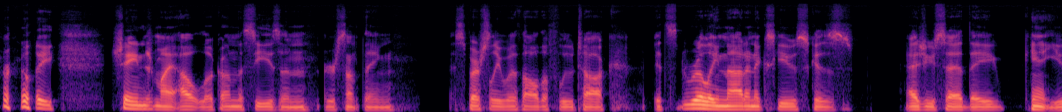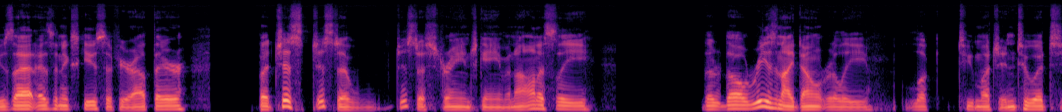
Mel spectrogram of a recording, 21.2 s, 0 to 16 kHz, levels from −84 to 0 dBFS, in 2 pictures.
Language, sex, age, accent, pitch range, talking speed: English, male, 30-49, American, 90-110 Hz, 160 wpm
